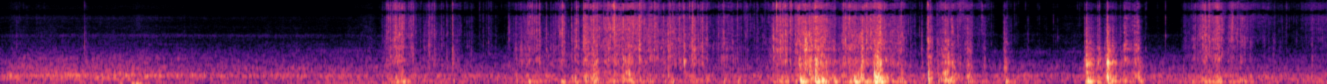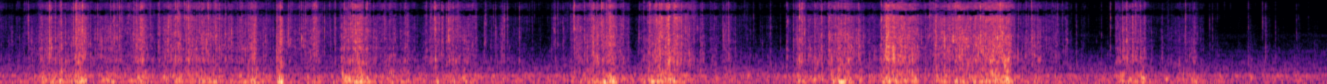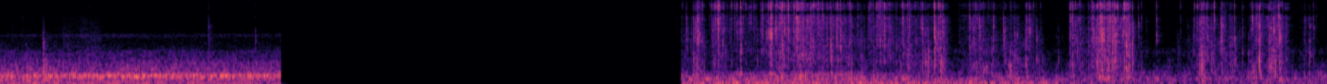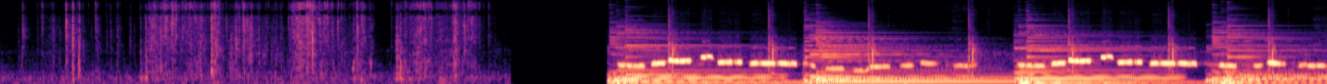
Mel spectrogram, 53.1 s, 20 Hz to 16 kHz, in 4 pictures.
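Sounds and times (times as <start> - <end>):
faint hum: 0.0 - 29.4
plastic packaging crinkling: 3.8 - 26.3, 33.4 - 44.9.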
